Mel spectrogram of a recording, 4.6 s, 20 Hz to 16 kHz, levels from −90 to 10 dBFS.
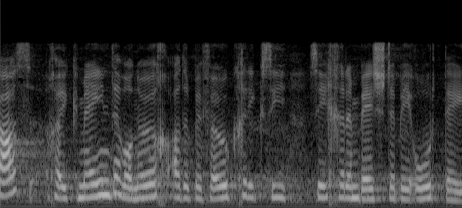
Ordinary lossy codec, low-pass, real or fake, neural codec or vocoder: MP3, 96 kbps; 7.2 kHz; real; none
